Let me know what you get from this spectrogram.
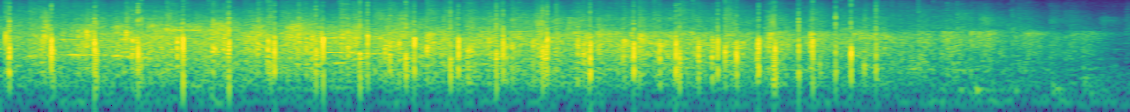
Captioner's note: applause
